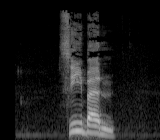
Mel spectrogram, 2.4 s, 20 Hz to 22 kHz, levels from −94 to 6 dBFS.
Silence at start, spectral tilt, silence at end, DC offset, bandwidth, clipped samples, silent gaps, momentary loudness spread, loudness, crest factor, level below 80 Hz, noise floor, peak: 0.9 s; -4 dB/octave; 0.7 s; under 0.1%; 16.5 kHz; under 0.1%; none; 16 LU; -27 LUFS; 20 dB; -72 dBFS; -69 dBFS; -10 dBFS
